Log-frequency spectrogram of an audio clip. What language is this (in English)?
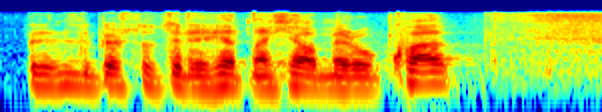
Icelandic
